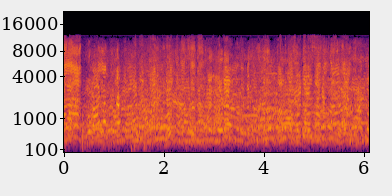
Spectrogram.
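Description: Many men's voices talking and shouting over one another at once, a dense, agitated hubbub with no single clear speaker.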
